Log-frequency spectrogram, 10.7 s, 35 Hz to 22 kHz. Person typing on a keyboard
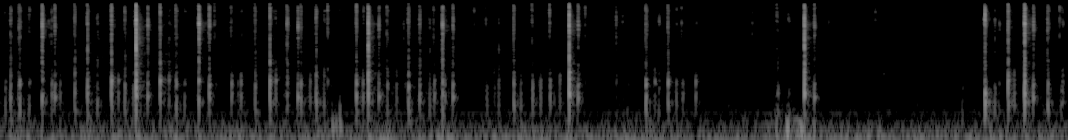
0.0 7.0, 7.7 8.2, 9.8 10.6

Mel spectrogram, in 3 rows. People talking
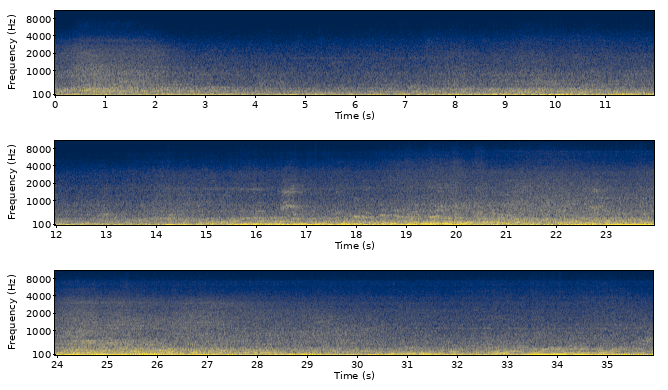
15.4 23.4

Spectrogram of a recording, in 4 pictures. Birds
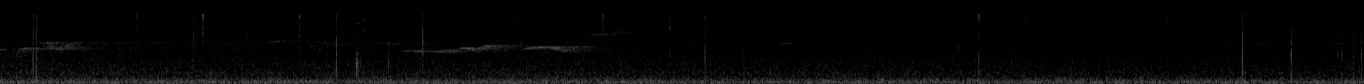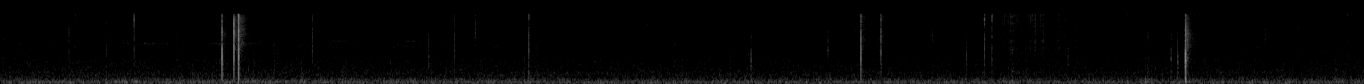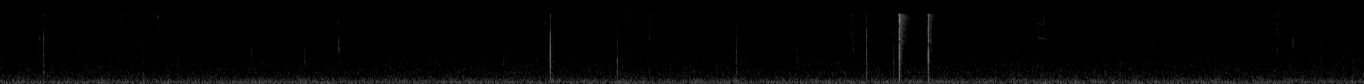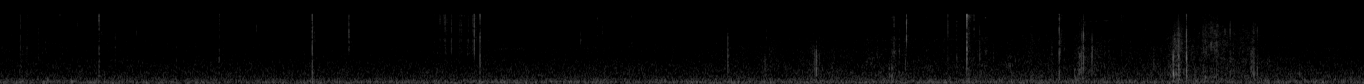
0.0 8.6

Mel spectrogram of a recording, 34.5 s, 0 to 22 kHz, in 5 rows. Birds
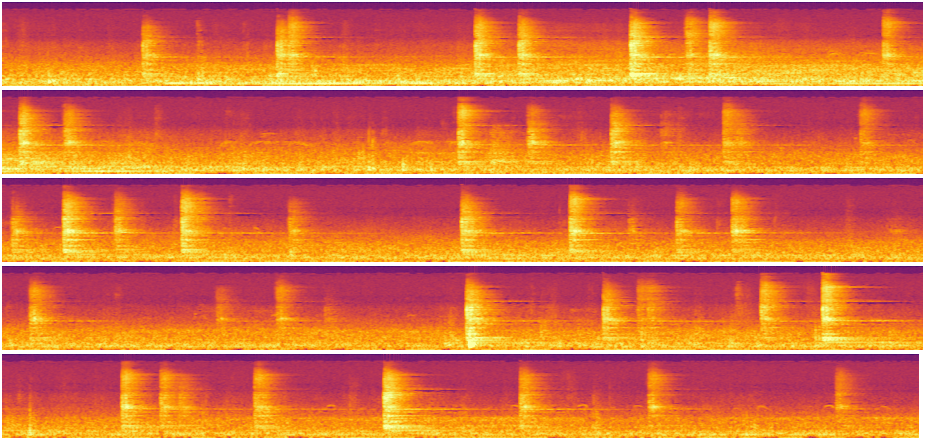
8.4 12.5

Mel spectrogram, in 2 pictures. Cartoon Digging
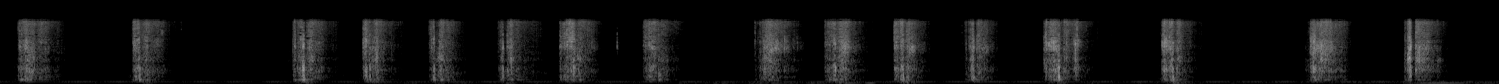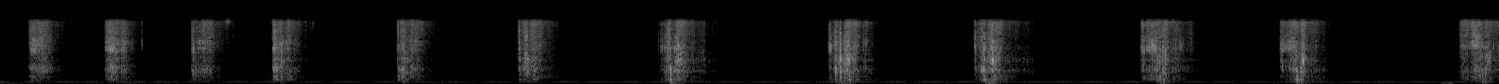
0.2 0.6, 2.9 6.8, 7.6 11.0, 27.8 28.3, 29.6 29.9

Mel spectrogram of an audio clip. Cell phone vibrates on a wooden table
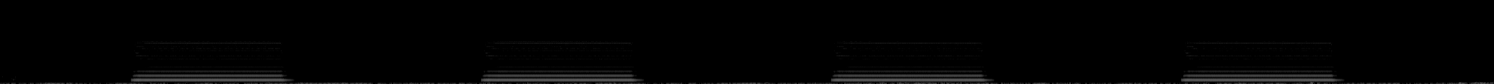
1.3 3.0, 4.8 6.5, 8.3 10.1, 11.8 13.5

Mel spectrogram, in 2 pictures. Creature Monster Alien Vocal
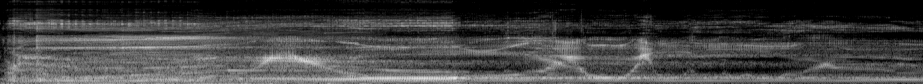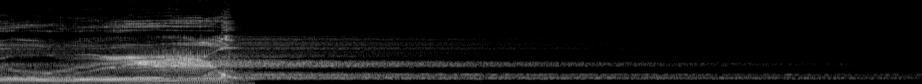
0.0 11.8

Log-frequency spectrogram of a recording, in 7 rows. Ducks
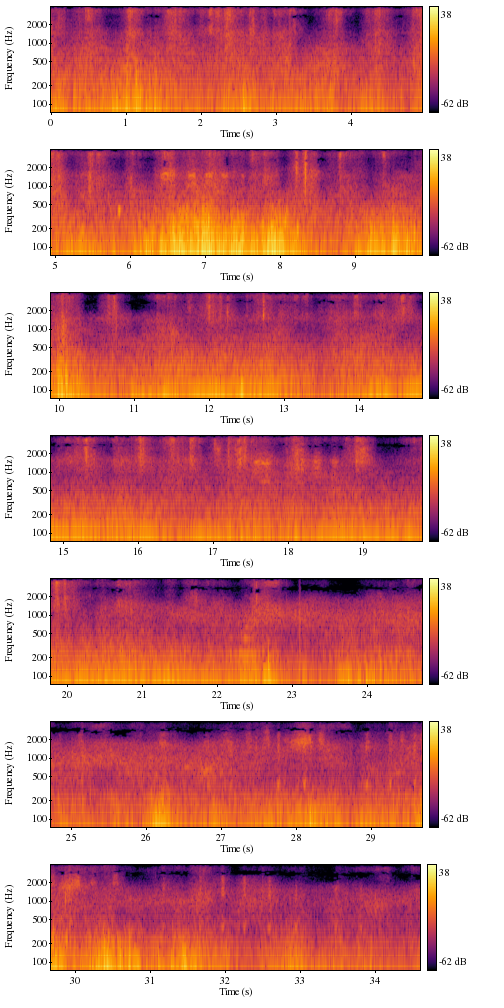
14.5 19.2, 26.8 30.7, 31.6 34.2

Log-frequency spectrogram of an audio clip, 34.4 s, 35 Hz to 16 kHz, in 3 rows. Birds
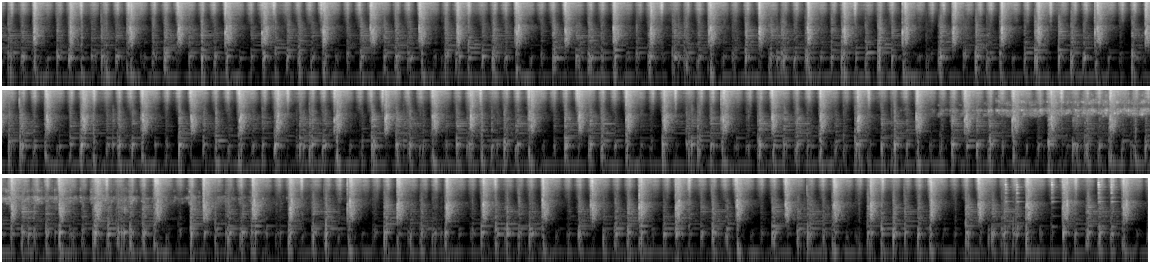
20.6 25.8

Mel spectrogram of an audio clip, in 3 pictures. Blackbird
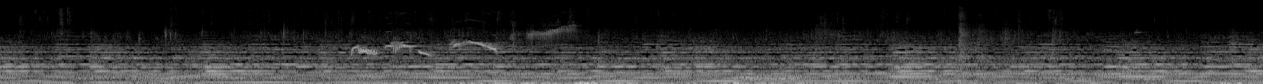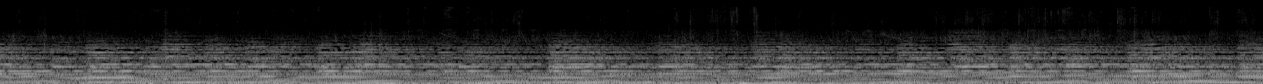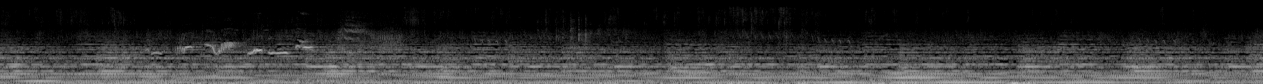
3.4 5.9, 26.7 29.1

